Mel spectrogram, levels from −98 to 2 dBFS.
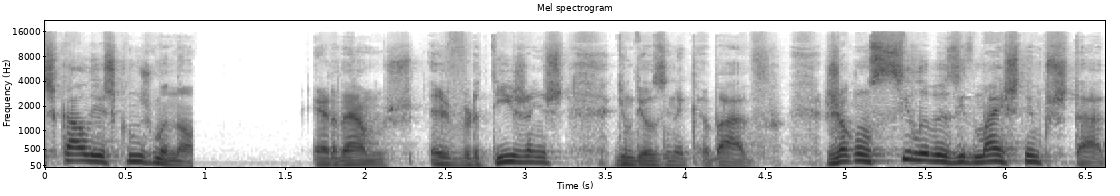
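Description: Speech, with a skip ahead at 0.91 to 0.93 s, right after "que nos": roughly 0.7 s of audio is gone, and the two sides are butted together with no silence. Unlike a dropout, nothing is filled in, and unlike a speed-up, the sound simply leaps forward. This is audio discarded in transit or by an overflowing jitter buffer while later packets were already queued. Three stretches of jitter buffer speed-up follow, where the receiver trimmed short pitch-period pieces to shrink excess buffered delay: 2.83 to 3.12 s at 138% speed (about a tenth of a second removed), 3.57 to 4.30 s at 118% (about 150 ms), and 4.96 to 5.90 s at 107% (under a tenth of a second). These sound hurried but keep the same pitch, which separates them from a plain playback-rate change.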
